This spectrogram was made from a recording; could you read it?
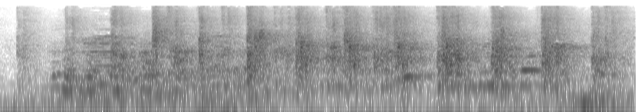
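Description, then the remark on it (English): A crowd claps steadily for a few seconds: dense, crisp hand claps blend into a brief round of applause at a moderate, even loudness. “And I was expecting an applause break.”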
